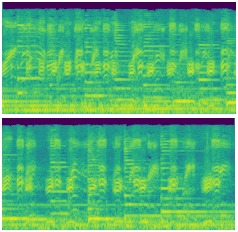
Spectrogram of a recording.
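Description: Loud, repeated duck quacking, nasal honking calls following one another in quick succession over continuous musical backing throughout.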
